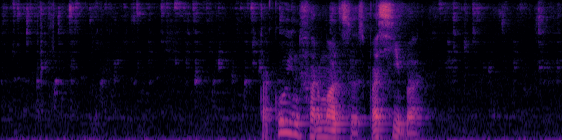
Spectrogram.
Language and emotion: Russian, neutral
